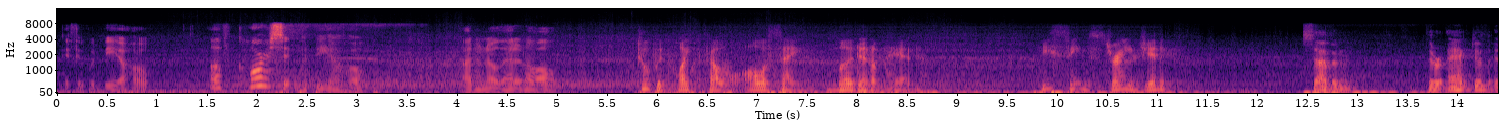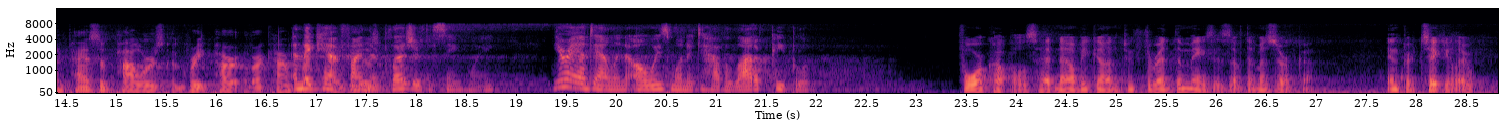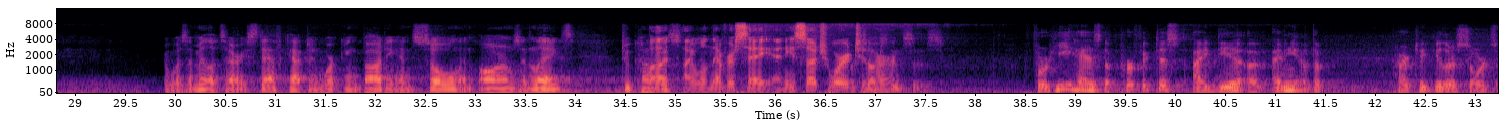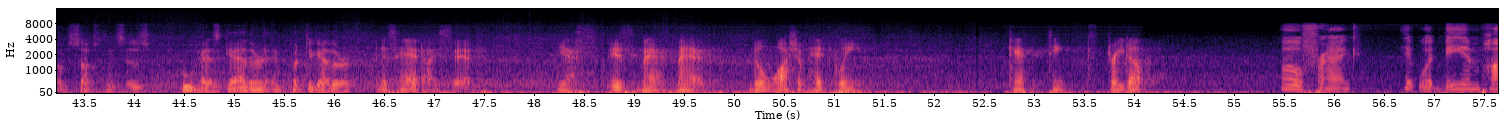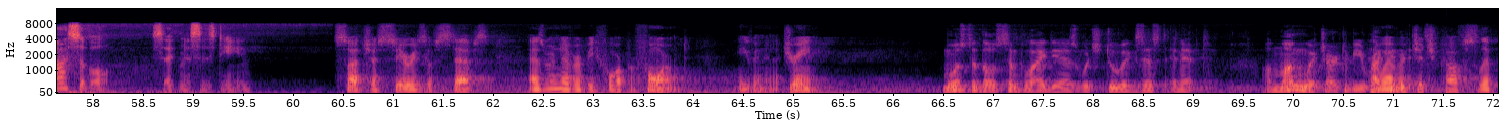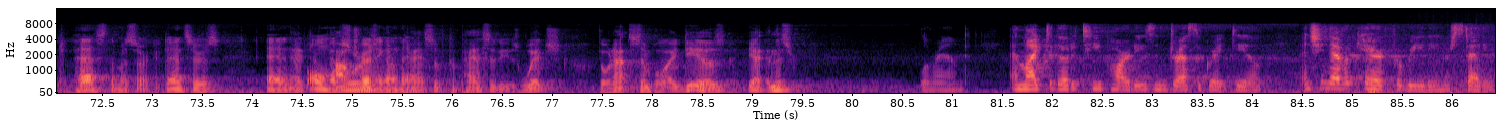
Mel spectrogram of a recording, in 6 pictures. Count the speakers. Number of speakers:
5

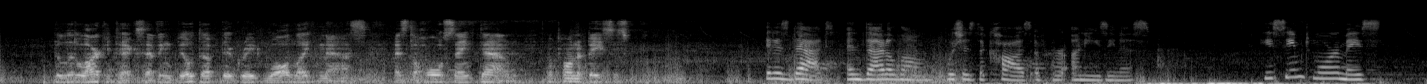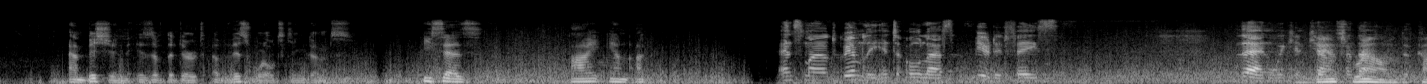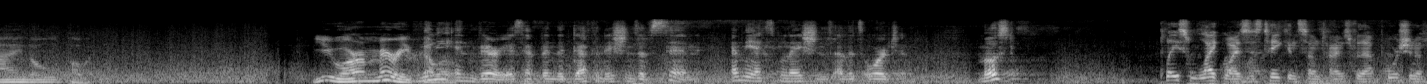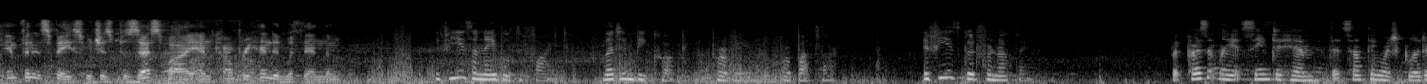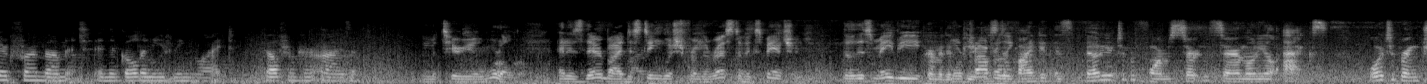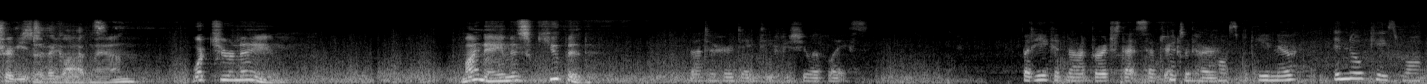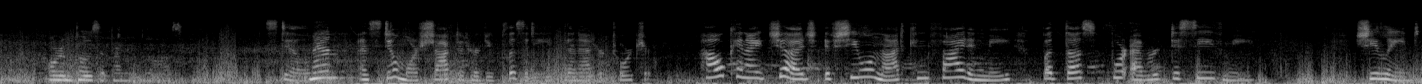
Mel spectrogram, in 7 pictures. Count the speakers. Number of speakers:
9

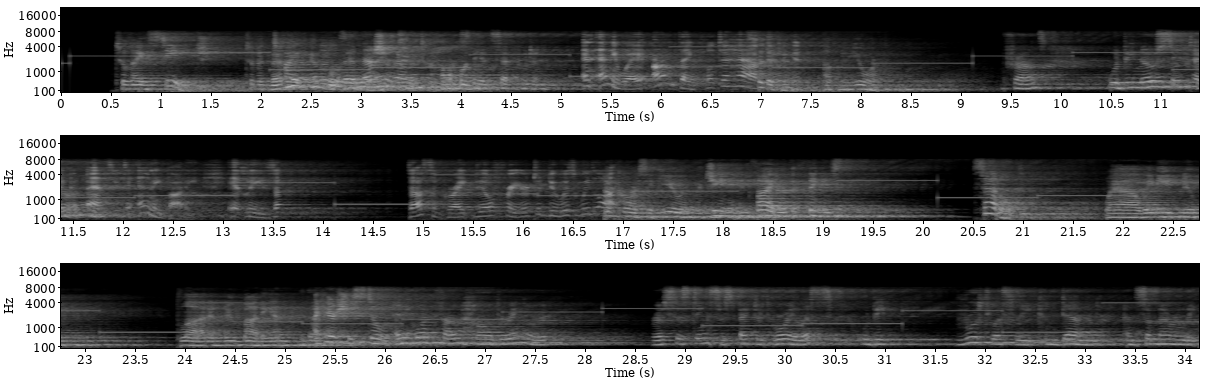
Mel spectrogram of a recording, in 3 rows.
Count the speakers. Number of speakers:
4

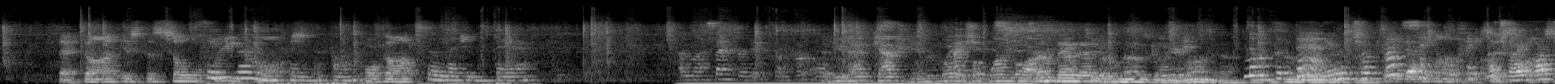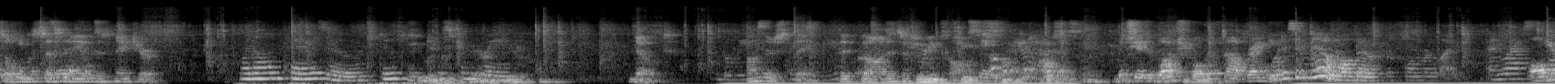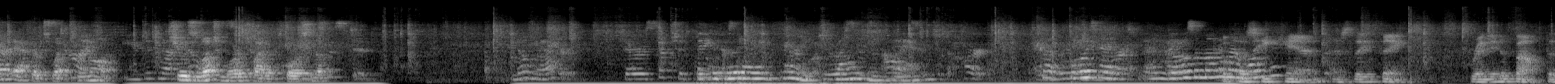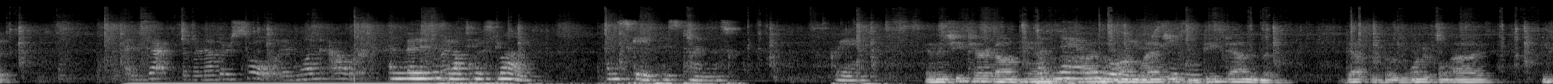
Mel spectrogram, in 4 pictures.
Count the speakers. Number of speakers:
7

